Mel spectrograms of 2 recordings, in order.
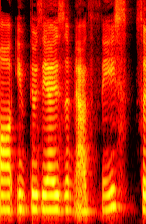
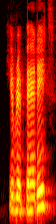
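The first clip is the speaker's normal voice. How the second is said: ordinary delivery, nothing marked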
